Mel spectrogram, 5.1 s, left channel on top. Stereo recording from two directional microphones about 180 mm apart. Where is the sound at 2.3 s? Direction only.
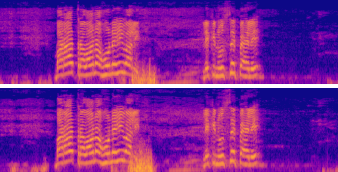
70° left (ahead or behind).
